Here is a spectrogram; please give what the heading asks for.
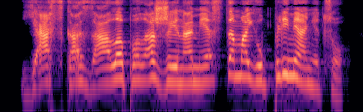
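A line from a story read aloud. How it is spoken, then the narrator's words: Snarling growl. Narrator (Russian): Рыкнула Моти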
